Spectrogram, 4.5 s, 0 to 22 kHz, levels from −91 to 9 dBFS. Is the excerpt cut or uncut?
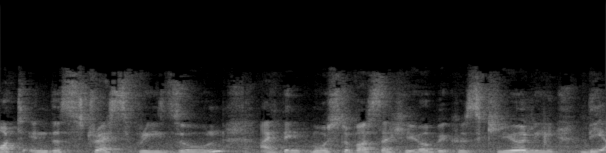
cut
